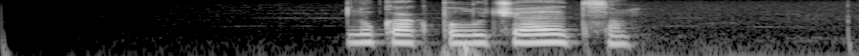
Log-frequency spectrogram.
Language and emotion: Russian, neutral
